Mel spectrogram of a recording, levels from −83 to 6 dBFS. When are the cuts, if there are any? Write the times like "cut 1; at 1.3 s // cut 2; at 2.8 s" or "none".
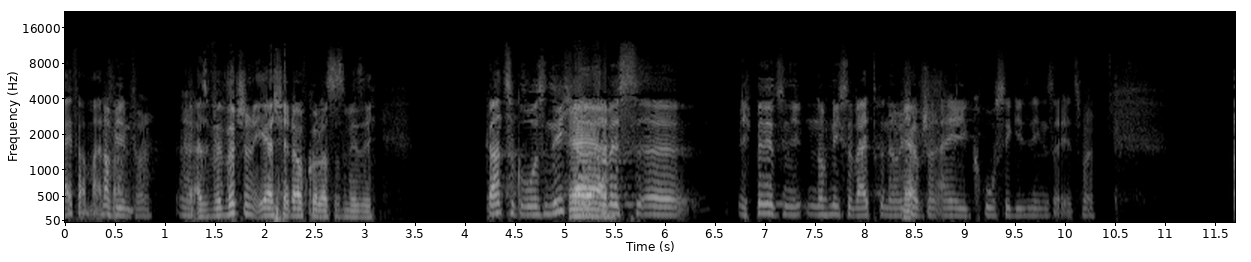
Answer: none

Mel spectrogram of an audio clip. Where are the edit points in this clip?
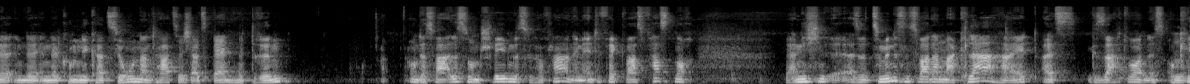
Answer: cut 1; at 3.9 s

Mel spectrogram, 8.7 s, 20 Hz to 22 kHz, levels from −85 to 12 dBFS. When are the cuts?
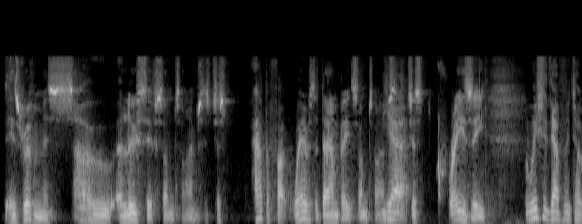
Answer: none

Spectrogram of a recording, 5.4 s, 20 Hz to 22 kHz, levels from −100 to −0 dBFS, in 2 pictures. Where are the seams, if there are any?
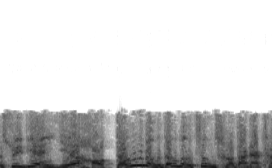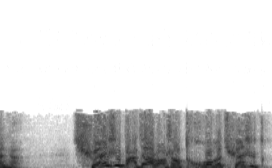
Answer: none

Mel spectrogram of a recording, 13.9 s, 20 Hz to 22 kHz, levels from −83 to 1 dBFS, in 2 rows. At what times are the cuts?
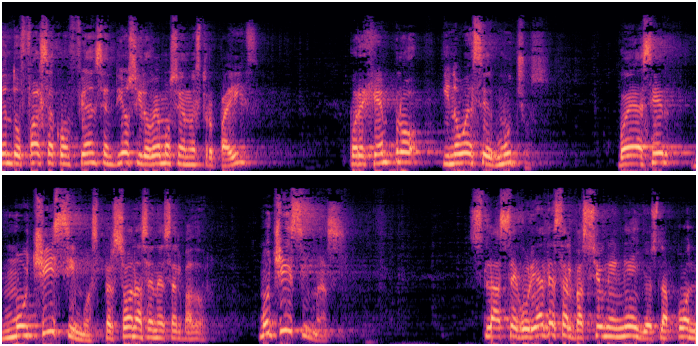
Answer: none

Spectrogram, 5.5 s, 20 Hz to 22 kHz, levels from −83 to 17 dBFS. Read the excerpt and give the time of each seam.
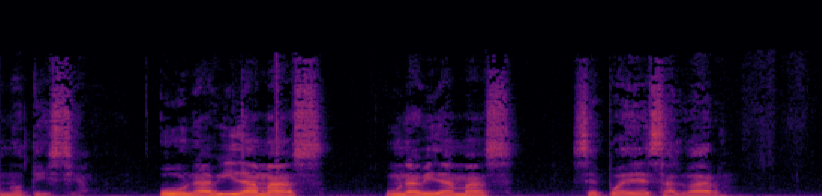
cut 1; at 1.0 s

